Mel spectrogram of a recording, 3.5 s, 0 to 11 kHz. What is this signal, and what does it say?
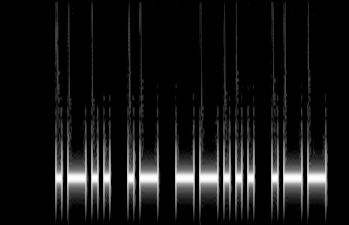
Morse code, heard as a keyed tone, about 20 wpm, 700 Hz. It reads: LA7W
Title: DXCC-100 Call Signs - 4 Characters - Repeated 3x - 20wpm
